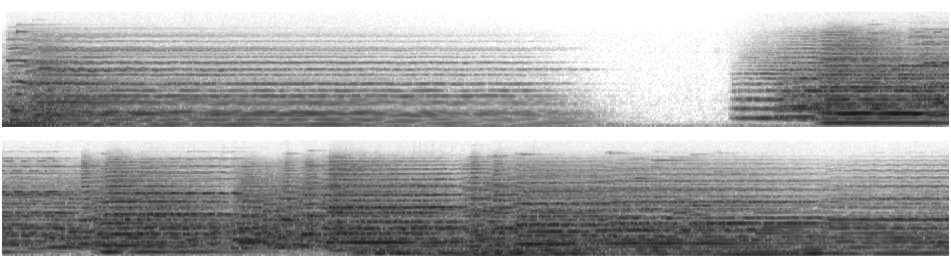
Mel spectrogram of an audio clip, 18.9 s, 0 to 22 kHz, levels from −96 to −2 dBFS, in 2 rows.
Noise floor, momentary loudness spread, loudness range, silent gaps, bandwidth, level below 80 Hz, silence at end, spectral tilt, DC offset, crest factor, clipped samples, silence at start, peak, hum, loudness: -64 dBFS; 18 LU; 18 LU; none; 11 kHz; -36 dBFS; 0 s; -4.5 dB/octave; under 0.1%; 16 dB; under 0.1%; 0 s; -2 dBFS; none; -17 LUFS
